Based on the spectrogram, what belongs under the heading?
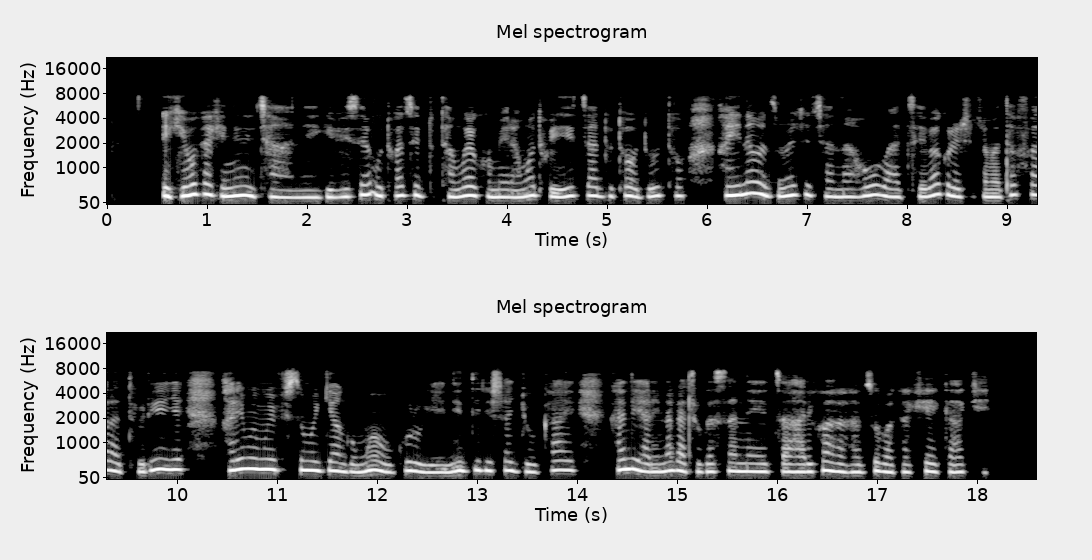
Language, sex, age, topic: Rundi, female, 25-35, education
